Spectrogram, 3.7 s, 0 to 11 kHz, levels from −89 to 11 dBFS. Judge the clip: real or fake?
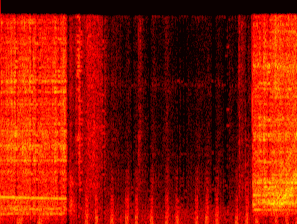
real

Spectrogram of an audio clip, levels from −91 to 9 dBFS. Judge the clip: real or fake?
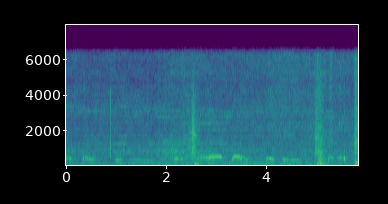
fake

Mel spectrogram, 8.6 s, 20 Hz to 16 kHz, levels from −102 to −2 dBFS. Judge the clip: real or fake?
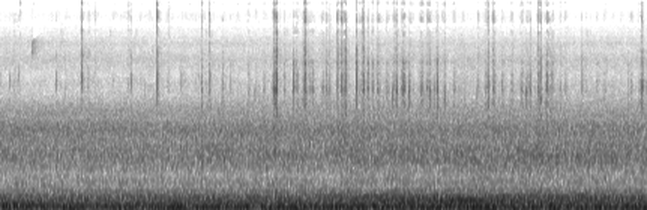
real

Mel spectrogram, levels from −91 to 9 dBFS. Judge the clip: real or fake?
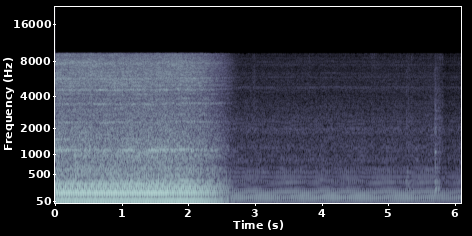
real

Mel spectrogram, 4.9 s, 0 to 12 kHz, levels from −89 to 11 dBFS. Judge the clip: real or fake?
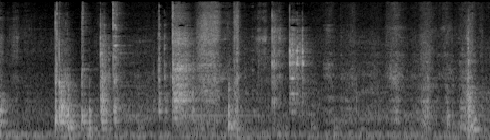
real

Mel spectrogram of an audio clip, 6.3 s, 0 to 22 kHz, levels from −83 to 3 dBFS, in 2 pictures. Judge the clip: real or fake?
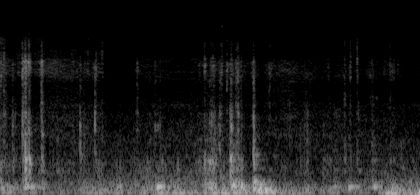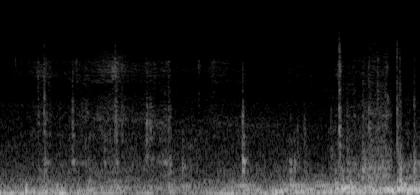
real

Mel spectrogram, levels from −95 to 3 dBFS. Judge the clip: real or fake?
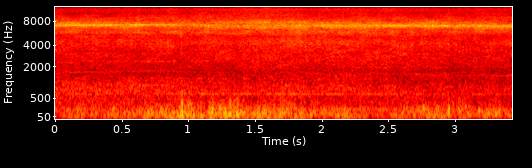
fake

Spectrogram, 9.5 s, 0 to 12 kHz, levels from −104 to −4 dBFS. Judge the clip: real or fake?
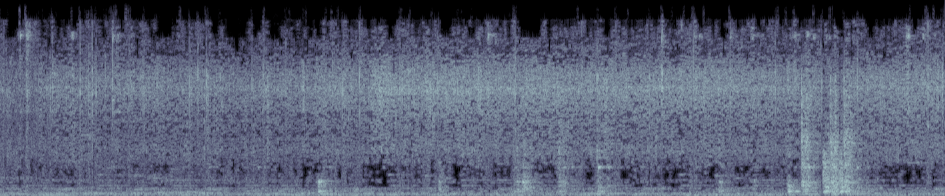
real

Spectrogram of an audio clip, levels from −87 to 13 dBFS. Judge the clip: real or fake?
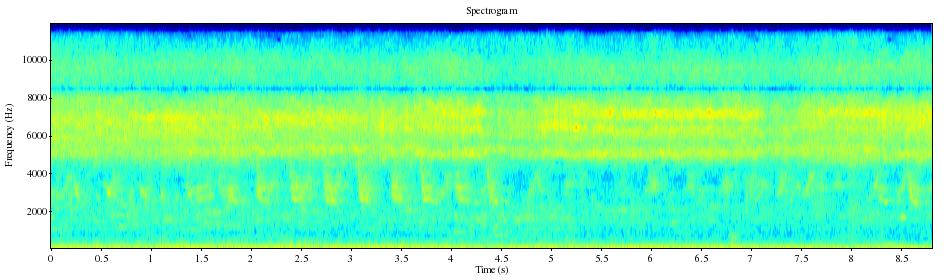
fake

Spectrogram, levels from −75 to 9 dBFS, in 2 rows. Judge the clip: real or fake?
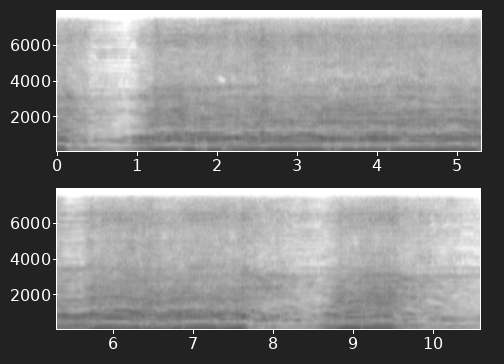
fake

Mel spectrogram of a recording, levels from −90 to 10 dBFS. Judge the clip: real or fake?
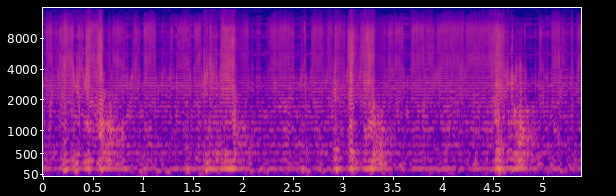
fake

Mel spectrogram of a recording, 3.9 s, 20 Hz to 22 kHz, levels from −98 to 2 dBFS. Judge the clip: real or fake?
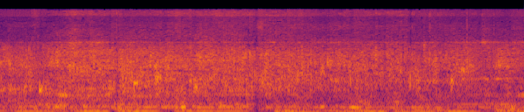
fake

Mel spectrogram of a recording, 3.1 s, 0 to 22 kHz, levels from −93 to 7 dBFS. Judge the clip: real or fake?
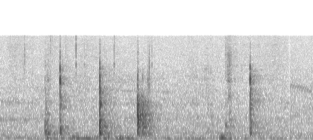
real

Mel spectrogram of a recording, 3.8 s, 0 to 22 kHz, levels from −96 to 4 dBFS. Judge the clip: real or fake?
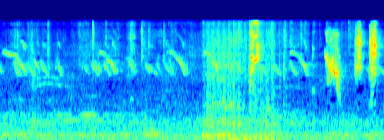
fake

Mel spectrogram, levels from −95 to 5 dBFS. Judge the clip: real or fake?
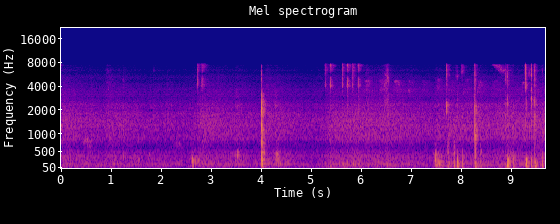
fake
